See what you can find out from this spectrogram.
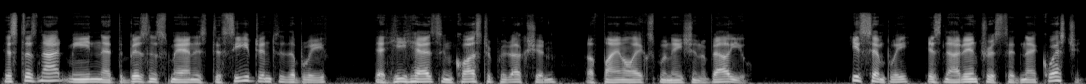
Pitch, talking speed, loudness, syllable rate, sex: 115 Hz, 180 wpm, -20 LUFS, 5.6 syllables/s, male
